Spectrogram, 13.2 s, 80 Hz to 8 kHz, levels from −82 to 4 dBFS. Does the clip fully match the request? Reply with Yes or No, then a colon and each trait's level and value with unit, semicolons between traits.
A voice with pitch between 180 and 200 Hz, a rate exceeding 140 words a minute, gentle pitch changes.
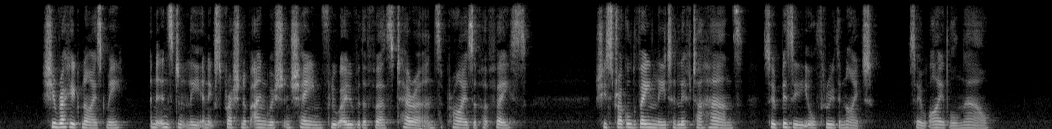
Yes: high, 190 Hz; average, 170 wpm; narrow, 2.2 semitones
